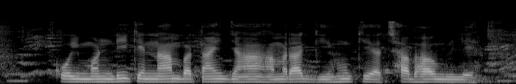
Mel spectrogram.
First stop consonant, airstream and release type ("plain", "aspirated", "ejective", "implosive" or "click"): plain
